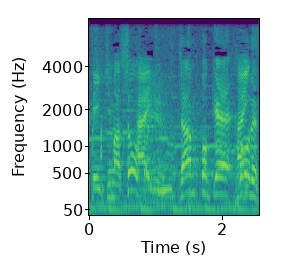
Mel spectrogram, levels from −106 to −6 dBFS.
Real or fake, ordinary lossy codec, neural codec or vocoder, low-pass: real; none; none; 7.2 kHz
